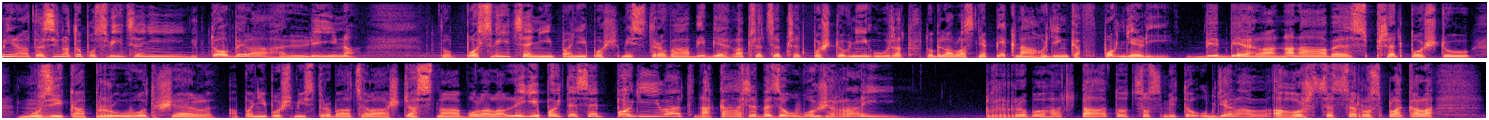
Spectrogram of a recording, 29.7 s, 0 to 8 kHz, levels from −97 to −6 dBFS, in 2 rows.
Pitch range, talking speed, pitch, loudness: 130-185 Hz, 115 wpm, 155 Hz, -20 LUFS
